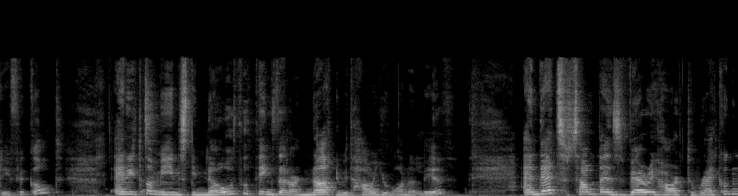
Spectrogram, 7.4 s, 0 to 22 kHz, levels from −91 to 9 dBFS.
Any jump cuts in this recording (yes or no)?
yes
